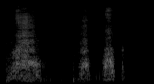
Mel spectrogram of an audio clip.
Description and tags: Felt tip pen drawing arrow 01
Drawing an arrow with an Artline 204 FAXBLAC 0.4 fineline pen. Recorded using an AKG Blue Line se300b/ck93 mic.
fineliner, pen, writing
